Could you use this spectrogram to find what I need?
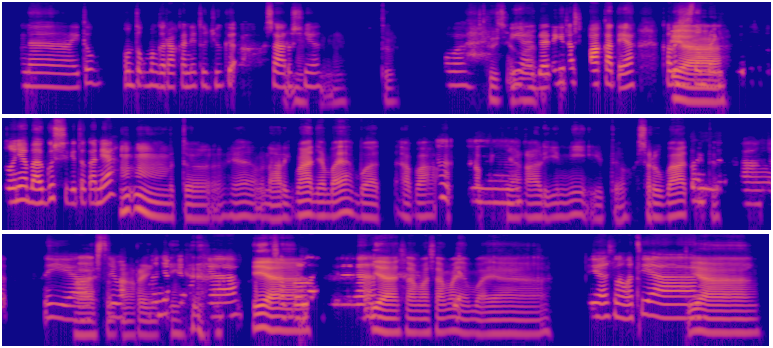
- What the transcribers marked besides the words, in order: other background noise; in English: "ranking"; in English: "ranking"; chuckle; tapping
- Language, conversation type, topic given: Indonesian, unstructured, Menurutmu, apa dampak dari sistem peringkat yang sangat kompetitif di sekolah?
